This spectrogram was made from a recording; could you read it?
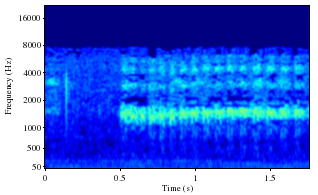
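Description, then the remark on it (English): A prairie chicken gives a single long, steady moaning call at a mid pitch as it settles down to roost in the evening on the prairie. It begins after a brief pause and holds with a slight waver to the end, over a faint low background hum. “That's the prairie chicken. She moans like that when she settles down to roost.”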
